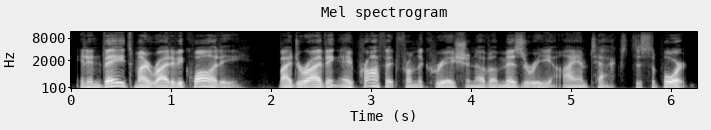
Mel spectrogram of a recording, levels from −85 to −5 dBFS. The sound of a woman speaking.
No: male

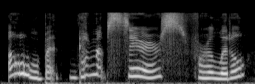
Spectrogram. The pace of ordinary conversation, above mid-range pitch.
Yes: average, 165 wpm; very high, 345 Hz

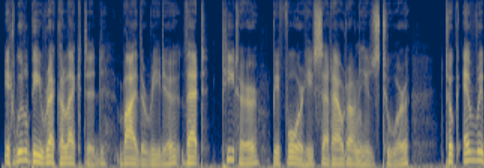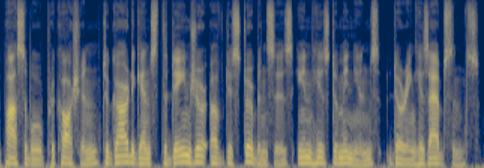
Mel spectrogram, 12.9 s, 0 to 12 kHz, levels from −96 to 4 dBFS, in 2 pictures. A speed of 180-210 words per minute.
No: average, 155 wpm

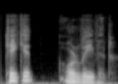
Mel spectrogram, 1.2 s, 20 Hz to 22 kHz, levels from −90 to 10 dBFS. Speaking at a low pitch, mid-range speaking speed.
No: low, 115 Hz; fast, 255 wpm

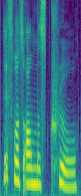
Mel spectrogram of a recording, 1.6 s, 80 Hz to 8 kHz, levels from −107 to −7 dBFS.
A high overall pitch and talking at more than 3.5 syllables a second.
No: high, 205 Hz; 3.4 syllables/s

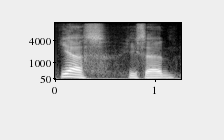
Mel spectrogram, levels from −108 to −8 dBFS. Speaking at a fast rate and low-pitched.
No: average, 140 wpm; low, 130 Hz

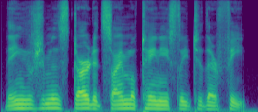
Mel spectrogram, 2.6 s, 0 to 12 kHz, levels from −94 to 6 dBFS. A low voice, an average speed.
Yes: low, 105 Hz; average, 165 wpm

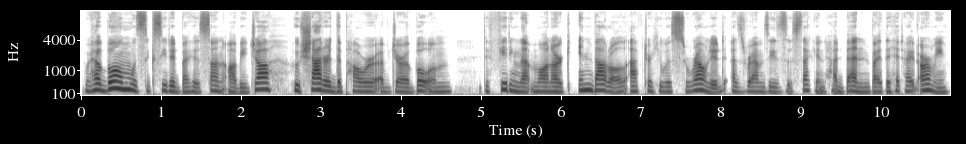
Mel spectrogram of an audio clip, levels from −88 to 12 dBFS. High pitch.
No: medium, 165 Hz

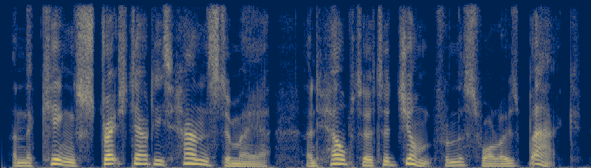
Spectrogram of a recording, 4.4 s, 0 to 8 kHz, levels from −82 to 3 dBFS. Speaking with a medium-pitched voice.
Yes: medium, 150 Hz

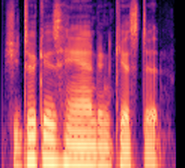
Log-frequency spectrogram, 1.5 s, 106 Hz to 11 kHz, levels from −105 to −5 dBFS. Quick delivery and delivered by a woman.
No: fast, 270 wpm; male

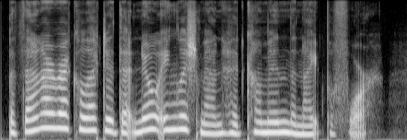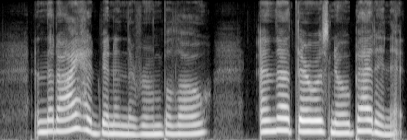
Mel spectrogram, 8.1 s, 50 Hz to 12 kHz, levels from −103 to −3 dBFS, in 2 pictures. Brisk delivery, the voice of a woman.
Yes: fast, 220 wpm; female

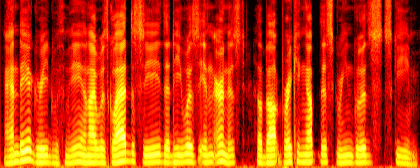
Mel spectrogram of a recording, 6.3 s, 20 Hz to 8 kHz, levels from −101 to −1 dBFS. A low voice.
Yes: low, 125 Hz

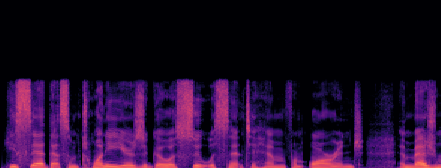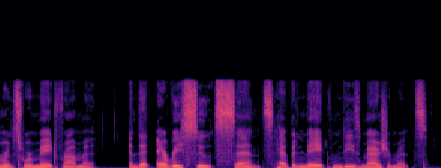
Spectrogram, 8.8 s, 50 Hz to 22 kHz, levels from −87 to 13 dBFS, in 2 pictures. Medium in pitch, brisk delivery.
Yes: medium, 160 Hz; fast, 220 wpm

